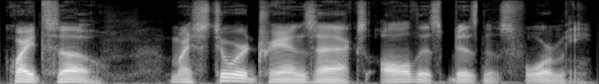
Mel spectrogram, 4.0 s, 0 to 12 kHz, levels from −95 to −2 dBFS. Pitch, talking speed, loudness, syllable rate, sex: 90 Hz, 150 wpm, -19 LUFS, 4.3 syllables/s, male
